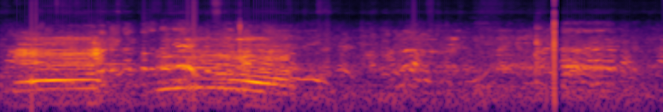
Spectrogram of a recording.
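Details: Cattle at the Rohanpur cattle market give deep, drawn-out moos. Two long, strong calls come in the first three seconds, then softer bellows and crowd noise from the busy market, with a sharp knock near the end.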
